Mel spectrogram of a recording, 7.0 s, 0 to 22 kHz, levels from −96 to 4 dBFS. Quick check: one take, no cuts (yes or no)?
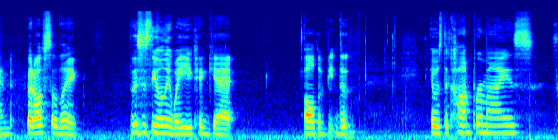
yes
